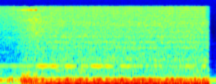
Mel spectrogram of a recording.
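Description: Dramatic soundtrack hit: a loud, deep bass rumble swells in about a quarter second in over a sustained droning musical tone, then cuts off suddenly at the end.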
